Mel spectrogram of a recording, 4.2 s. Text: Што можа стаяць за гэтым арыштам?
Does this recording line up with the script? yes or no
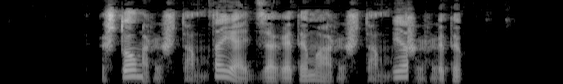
no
